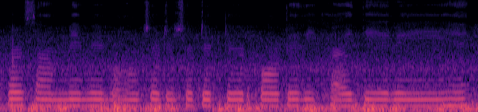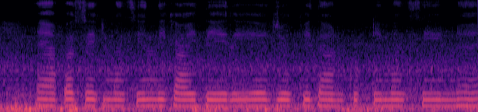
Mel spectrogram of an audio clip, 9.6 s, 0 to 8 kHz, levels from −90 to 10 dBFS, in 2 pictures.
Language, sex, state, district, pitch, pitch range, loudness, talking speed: Hindi, female, Uttar Pradesh, Budaun, 90 Hz, 85-105 Hz, -34 LUFS, 145 wpm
